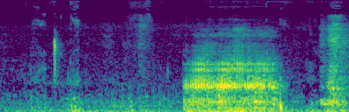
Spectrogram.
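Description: A sleeping Rottweiler gives a raspy, rumbling snore, one long breath loud against a quiet room.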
